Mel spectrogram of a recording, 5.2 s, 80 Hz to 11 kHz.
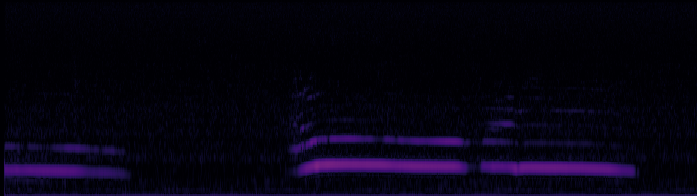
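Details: Miniature pinscher dog howling indoors, captured by webcam on July 8, 2011 in the morning: a short falling tone, then a longer, steady, slightly wavering howl lasting about three seconds, with faint hum in the background.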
